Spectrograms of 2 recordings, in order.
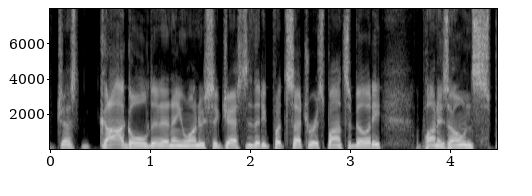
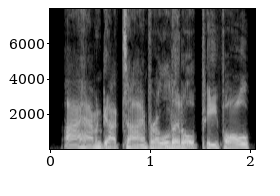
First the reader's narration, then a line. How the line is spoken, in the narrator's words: Ross snarled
